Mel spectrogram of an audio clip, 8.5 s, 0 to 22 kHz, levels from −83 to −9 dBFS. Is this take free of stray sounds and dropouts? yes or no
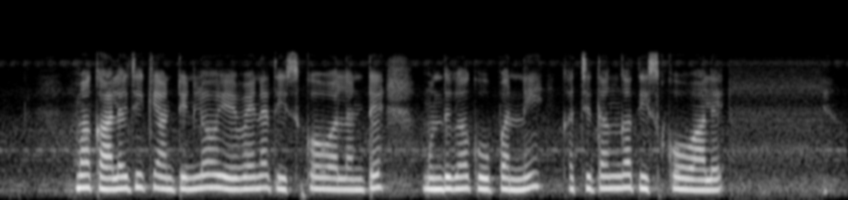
yes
